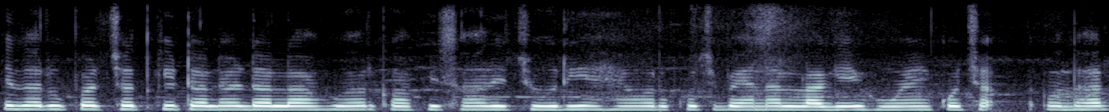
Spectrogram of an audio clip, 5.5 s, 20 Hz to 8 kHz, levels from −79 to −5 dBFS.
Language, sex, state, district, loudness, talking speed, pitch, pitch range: Hindi, female, Chhattisgarh, Korba, -14 LUFS, 225 wpm, 235 Hz, 230-240 Hz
